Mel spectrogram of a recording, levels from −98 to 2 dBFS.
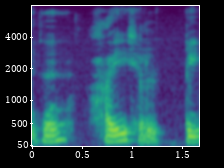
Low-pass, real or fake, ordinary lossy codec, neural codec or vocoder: none; real; none; none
